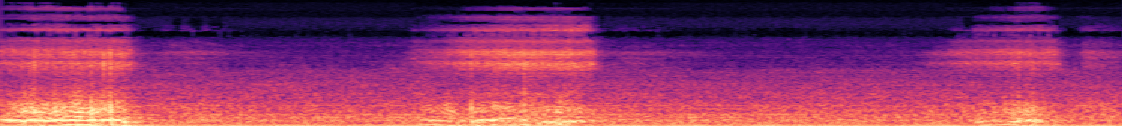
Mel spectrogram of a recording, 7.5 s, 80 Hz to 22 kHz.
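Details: Three rhythmic snoring breaths about three seconds apart, around 20 a minute, over a low steady background hum; snoring.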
